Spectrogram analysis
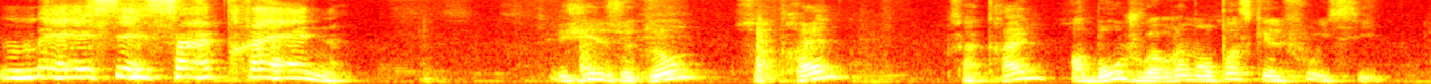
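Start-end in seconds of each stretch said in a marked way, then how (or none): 0.0-1.7 put-on wavering, quavering, high little old-lady voice. Retelling a visit, the speaker voices the little old lady heard suddenly: quavering little old voice. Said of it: "une petite vieille voix chevrotante qui fait".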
